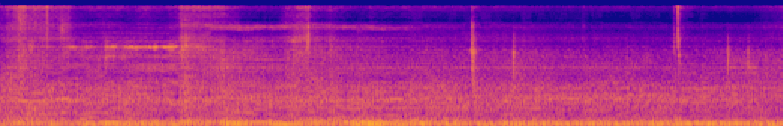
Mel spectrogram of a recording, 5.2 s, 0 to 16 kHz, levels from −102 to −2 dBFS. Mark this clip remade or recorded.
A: remade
